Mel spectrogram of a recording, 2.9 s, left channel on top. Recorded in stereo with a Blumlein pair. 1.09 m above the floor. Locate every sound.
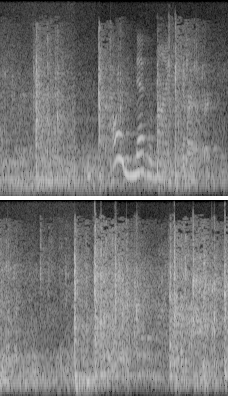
1.4 s a woman speaking: 40° left, 0.8 m; by 2.9 s 65° left, 1.7 m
